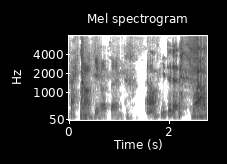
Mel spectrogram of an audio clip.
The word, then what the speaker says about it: Don Quixote: Yes, because we'll never pronounce it the correct way. Don Quixote.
